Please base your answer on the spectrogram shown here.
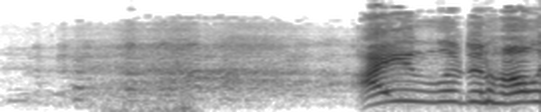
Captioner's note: audience laughing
